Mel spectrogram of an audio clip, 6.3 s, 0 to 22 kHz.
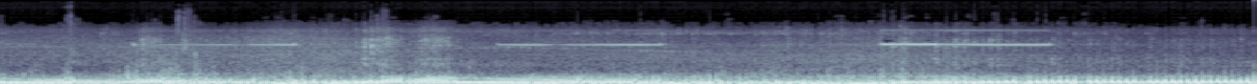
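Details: Mitsubishi Conquest turbo (G54B), after swapping fuel pressure regulator: low rumble stutters and sags unevenly, choking as if about to die; owner suspects it runs so rich it chokes out, AFRs erratic, fuel pressure correct.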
